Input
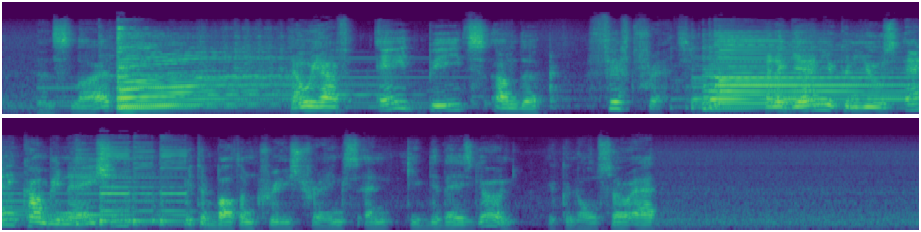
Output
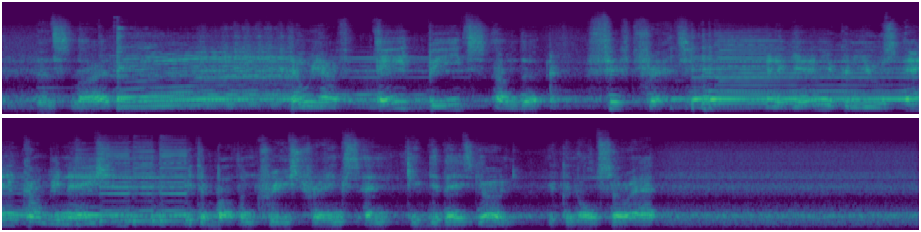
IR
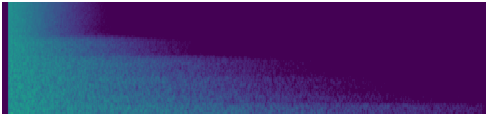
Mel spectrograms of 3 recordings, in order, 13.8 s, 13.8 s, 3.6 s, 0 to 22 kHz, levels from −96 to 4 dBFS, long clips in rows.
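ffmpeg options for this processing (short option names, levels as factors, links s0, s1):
-filter_complex "[0:a]acompressor=threshold=0.0251:ratio=12,crystalizer=i=4:c=0,asplit=3[s0][s1][s2];[s1]asetrate=33038,aresample=44100,atempo=1.33484,volume=0.251[s3];[s2]asetrate=66075,aresample=44100,atempo=0.66742,volume=0.2[s4];[s0][s3][s4]amix=inputs=3:normalize=0,asplit=3[s5][s6][s7];[s5]bandpass=f=530:t=q:w=8,volume=1[s8];[s6]bandpass=f=1840:t=q:w=8,volume=0.501[s9];[s7]bandpass=f=2480:t=q:w=8,volume=0.355[s10];[s8][s9][s10]amix=inputs=3:normalize=0,asplit=2[s11][s12];[1:a]atrim=start_sample=2205[s13];[s12][s13]afir=irnorm=-1:irlink=0,volume=0.0158[s14];[s11][s14]amix=inputs=2:normalize=0,volume=1.68"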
